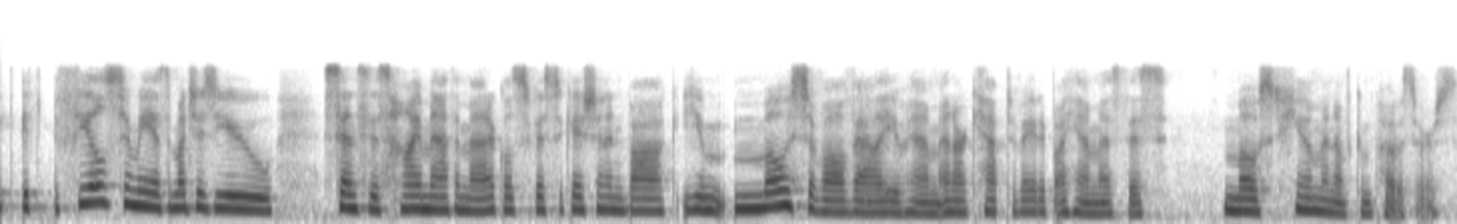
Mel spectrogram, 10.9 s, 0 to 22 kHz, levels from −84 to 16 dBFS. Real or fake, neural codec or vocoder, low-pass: fake; codec, 16 kHz in and 24 kHz out, 1 kbps, XY-Tokenizer; 7.2 kHz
